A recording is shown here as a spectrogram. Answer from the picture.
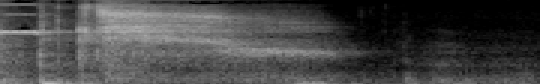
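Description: Camera shutter firing for a flash exposure: a sharp click with a brief high tone at the start, followed by a hiss that fades out over about a second.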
